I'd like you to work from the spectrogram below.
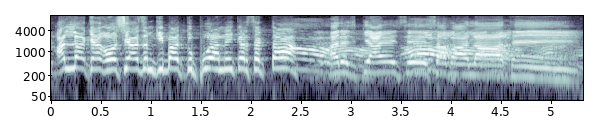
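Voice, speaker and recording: A man who is a Sufi spiritual guide, giving a sermon at a devotional gathering with animated storytelling. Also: very high voice, a crowd in the background. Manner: animated storytelling with acted dialogue.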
